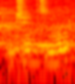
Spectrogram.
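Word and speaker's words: Jin'xul: When we did face the leader of the Shapers, his name is Jin Zul. – How do you spell that? – J-I-N apostrophe X-U-L. – Oh. – Jinxul. – Wait. Jinxul. You can pronounce X-U-L.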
